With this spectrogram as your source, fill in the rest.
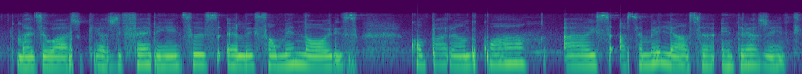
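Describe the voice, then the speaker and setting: Over noticeable background noise, a woman talks at a fairly slow pace with a medium pitch. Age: 40s. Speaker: businesswoman. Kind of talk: testimony.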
